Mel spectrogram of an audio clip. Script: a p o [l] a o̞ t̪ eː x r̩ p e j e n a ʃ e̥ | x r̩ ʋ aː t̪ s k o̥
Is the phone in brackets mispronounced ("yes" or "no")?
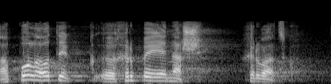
no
